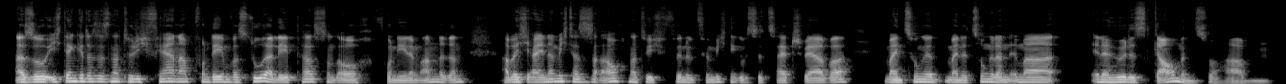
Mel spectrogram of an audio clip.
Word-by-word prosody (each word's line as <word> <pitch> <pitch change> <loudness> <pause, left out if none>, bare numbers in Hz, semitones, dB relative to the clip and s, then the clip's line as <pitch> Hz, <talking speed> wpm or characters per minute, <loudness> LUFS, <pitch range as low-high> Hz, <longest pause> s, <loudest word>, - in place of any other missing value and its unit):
Also, 115 +2 +6
ich 120 - +3
denke, 140 +2 +5
das 135 -1 +1
ist 130 0 -1
natürlich 130 -2 0
fernab 125 0 0
von 120 -2 -3
dem, 120 -1 +3
was 105 -1 -3
du 145 +4 +5
erlebt 105 -4 +3
hast, 120 0 -2
und 100 - -5
auch 100 0 -2
von 100 -1 -4
jedem 95 -1 -1
anderen. 110 +2 -2 0.3
Aber 105 +3 0
ich 110 0 +2
erinnere 110 +3 +2
mich, 135 0 +1
dass 125 -3 -1
es 115 - -8
auch 140 +3 -1
natürlich 110 -3 -3
für 110 - -4
'ne 105 -1 -3
für 105 - -8
mich 120 +3 -4
'ne 115 - -6
gewisse 95 +1 -6
Zeit 100 0 -4
schwer 95 -1 0
war, 120 +3 -1 0.3
mein 105 -1 +2
Zunge 120 -3 0
meine 100 -1 0
Zunge 120 +3 -1
dann 105 -1 +1
immer 110 0 0 0.3
in 115 - -3
der 110 -1 +4
Höhe 115 +1 +4
des 105 -1 -1
Gaumen 115 - +2
zu 80 +2 -11
haben. 80 -1 -9
110 Hz, 225 wpm, -21 LUFS, 100-120 Hz, 0.3 s, Also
